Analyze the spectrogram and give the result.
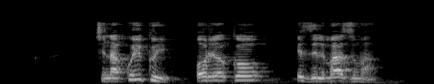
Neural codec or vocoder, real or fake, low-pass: codec, 16 kHz, 8 kbps, FreqCodec, larger model; fake; 7.2 kHz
